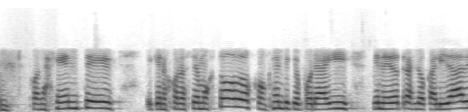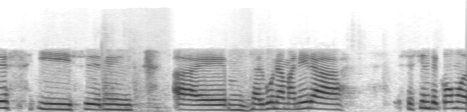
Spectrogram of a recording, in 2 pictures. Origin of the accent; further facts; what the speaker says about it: Arata, La Pampa, Argentina; yo nací acá en Arata, fui alumna del colegio que organiza la fiesta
